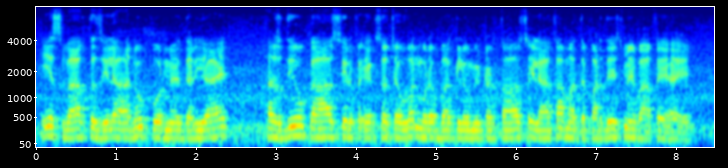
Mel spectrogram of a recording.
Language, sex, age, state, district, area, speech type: Urdu, male, 60+, Uttar Pradesh, Shahjahanpur, rural, read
